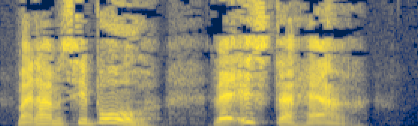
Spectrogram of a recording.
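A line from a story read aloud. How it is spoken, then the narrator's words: Shuddering exclamation. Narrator (German): rief er, beim Anblick des regungslosen Frisier von einem Schauer ergriffen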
